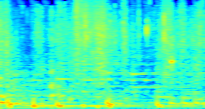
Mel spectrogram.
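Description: Black plastic wrapping rustling and crinkling as it is pulled and cut open with scissors, over quiet background music with a steady low drone.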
